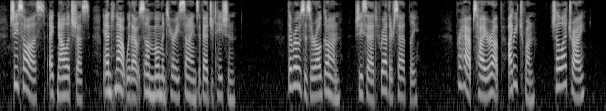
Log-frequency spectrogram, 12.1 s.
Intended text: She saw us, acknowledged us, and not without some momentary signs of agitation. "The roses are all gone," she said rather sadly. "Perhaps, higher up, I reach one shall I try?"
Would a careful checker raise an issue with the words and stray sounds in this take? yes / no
no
